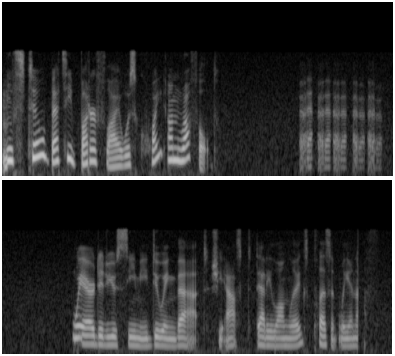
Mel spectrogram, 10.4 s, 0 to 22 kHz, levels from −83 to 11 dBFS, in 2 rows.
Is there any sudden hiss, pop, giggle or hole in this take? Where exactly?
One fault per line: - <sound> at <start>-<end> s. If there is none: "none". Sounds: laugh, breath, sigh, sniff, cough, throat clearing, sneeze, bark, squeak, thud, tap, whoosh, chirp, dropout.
- laugh at 4.0-5.1 s
- dropout at 10.0-10.0 s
